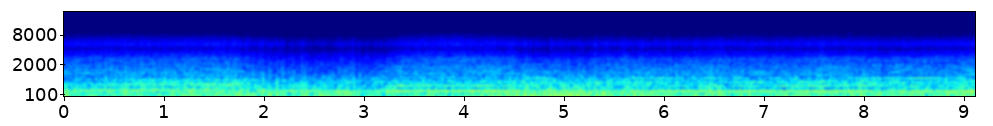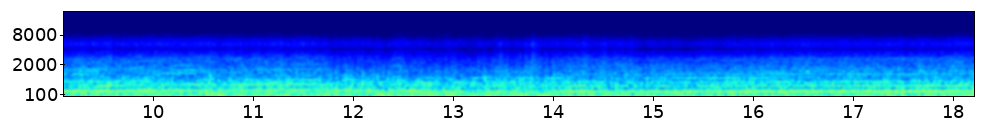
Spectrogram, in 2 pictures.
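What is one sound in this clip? A race car engine roars loudly up close, its pitch dipping and rising as the driver lets off and accelerates.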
